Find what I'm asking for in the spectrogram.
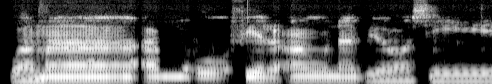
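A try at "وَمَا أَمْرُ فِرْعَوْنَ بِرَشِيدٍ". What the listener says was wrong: Runya jangan dipanjangkan. Runya pendek. Ru. Tapi au-nya jangan ketekan juga. Wa ma amru fir'auna birasyid. Jadi kalau panjang ya panjang, pendek ya pendek dibaca itu.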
